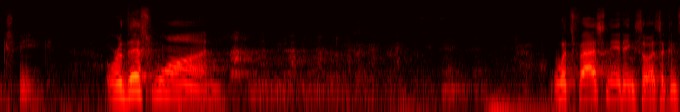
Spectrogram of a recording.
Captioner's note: audience laughing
